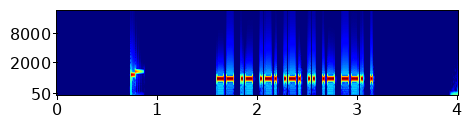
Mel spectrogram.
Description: Morse code, heard as a keyed tone, about 52 wpm, 700 Hz. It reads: MARRIAGE
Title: Sentences from Top 800 Words - New Word Drill - 50wpm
